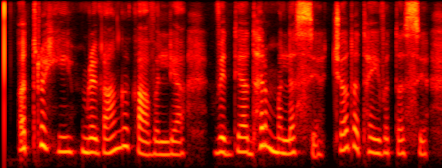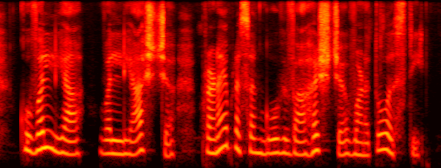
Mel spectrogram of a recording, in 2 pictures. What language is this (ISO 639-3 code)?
san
